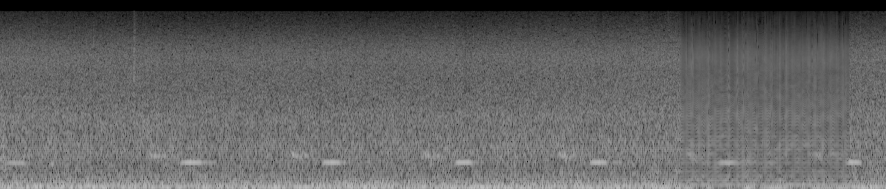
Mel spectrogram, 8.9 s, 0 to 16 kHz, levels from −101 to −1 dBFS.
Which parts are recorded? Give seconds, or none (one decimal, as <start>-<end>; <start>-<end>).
0.0-6.8; 8.5-8.9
